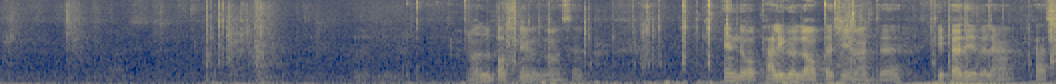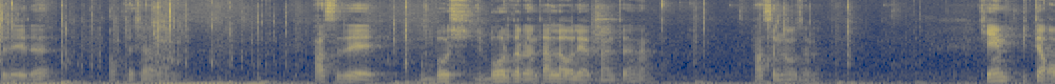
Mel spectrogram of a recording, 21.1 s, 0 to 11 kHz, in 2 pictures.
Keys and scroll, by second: 2.4 f, 5.3 p, 6.6 F4, 9.5 space, 14.4 3, 18.9 f.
